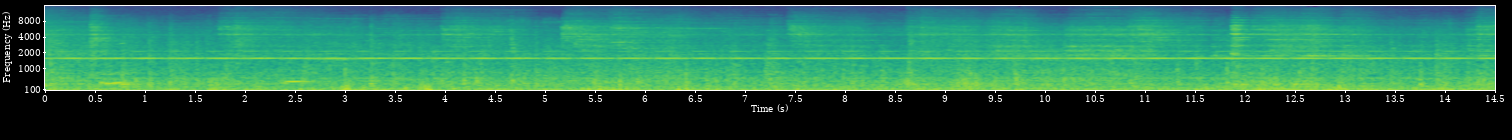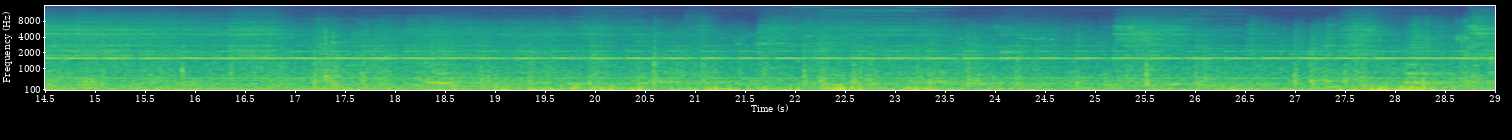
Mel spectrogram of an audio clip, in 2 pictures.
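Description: Freight cars rolling past a grade crossing, their steel wheels clattering on the rails in a steady run of knocks. A steady high tone sounds throughout.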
